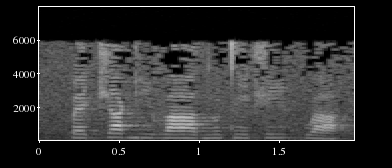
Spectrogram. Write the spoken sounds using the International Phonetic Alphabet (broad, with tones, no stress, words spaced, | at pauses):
k͡pɛ˨t͡ʃa˦ ɡi˨ vaː˨dũ˨tĩ˨ ʃiː˦kʷa˨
